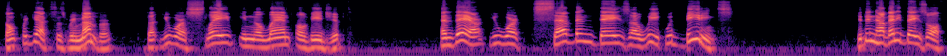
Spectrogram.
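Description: A man delivering a teaching sermon in a deliberate, emphatic way, repeating key phrases for weight. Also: a little high, darkish tone, dry recording. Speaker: homilist reading a translated homily.

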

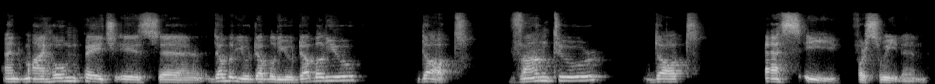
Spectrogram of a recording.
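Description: A middle-aged man whose first language is Dutch talks through his research in a guest interview. His pitch sits in an ordinary middle range, and he often stops to search for words. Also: lively intonation, extremely slow. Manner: hesitant, many fillers and restarts. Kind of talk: casual interview answers.

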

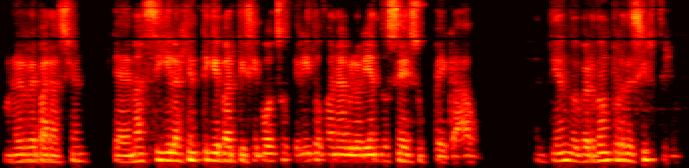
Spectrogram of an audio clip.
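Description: A man's voice: medium pitch, little pitch movement, a little fast, husky, natural voice. An actor with a Chilean accent playing a thoughtful, curious young man in radio drama dialogue, earnest and questioning. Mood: sympathetic.

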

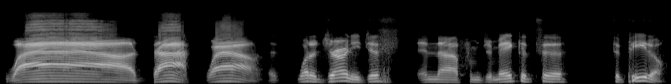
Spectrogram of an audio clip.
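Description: A man's voice: mid-range voice, slow, sharp tone, no room sound. A man hosting a career coaching podcast in an upbeat interviewing style, emphatic and given to repeating phrases.

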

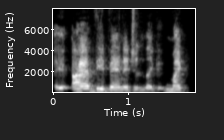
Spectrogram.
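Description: A young woman with a low voice answers interview questions in a relaxed, chatty way. She laughs often and her talk is full of easygoing fillers. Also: fairly quick, lo-fi sound. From Czech Republic. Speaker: guest, hockey player. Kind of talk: casual interview.

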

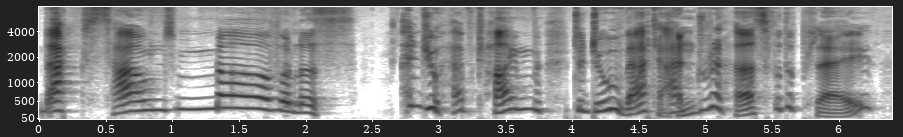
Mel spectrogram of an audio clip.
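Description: A man's voice: extremely high pitch, sing-song, slow pace, pitched above the performer's own voice, full character voice. A man voicing a jovial, beaming old headmaster with a hearty, genial manner.

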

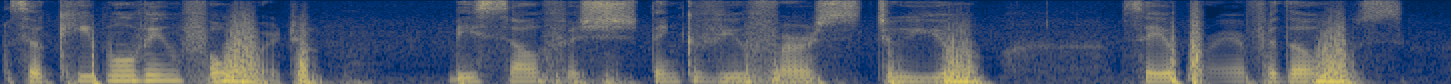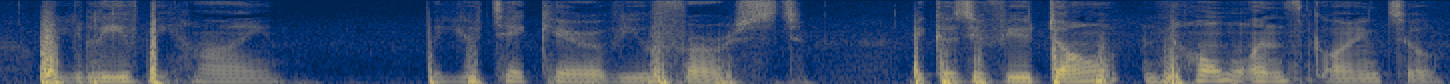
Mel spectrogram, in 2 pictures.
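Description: A woman of fifty-eight speaks with a New York accent and plenty of gravelly fry in her voice. She gives informal, motivational talk straight to the listener. Her delivery is emphatic, with short phrases repeated like mantras. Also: rumbling low, steady tone, slow, darkish tone, slight background noise, low-quality recording. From Dominican Republic, raised in Washington Heights, New York City. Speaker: spiritual self-help vlogger.

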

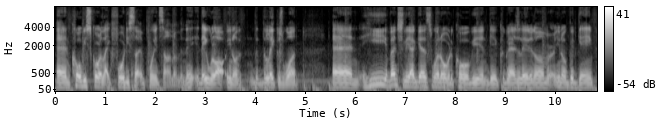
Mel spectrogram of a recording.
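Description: Raspy, gravelly man rambling casually. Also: lowish voice, moderate pace, a little mellow, faint music behind. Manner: profane, filler-heavy, restarts sentences.

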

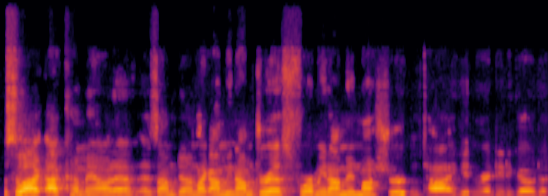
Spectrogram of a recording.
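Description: A man's voice: mid-range voice, brisk. A young man casually telling an anecdote in an informal, jokey, exaggerating way. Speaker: storyteller in a podcast-style phone chat.

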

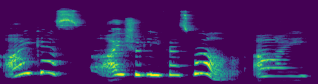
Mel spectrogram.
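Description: A woman voicing a prim, nervous, soft-hearted gentleman in a storybook, with a fussy, polite and hesitant manner. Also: extremely high pitch, slow, vocal fry, pitched above the performer's own voice, full character voice. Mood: nervous, hopeful.

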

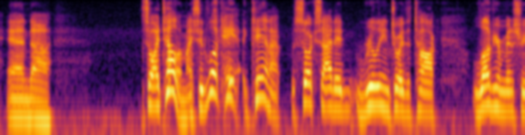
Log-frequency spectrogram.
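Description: Texan male podcast host, bright, slightly high voice, dry close sound, rambling and eager. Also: clear, resonant tone, dry recording. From Texas. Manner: chatty, digressive, enthusiastic. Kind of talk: casual monologue.

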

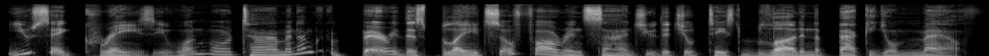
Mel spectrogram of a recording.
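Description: Male narrator as menacing woman, sanctimonious, raspy, taunting, raised pitch, close dry audiobook sound. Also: sing-song, no room sound. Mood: threatening. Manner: taunting, sinister, drawn-out threats. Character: menacing, sanctimonious, depraved woman captor with knife. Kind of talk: dramatic audiobook character voice.

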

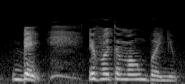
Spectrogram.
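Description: A woman's voice: fairly high pitch, measured pace, muffled recording. An actress playing a shy, proper, cheerful young woman in a radio soap opera. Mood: coy, polite.

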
